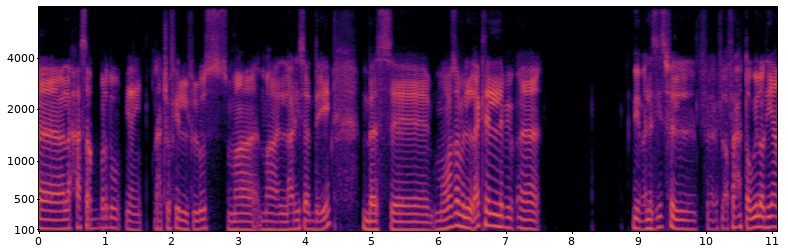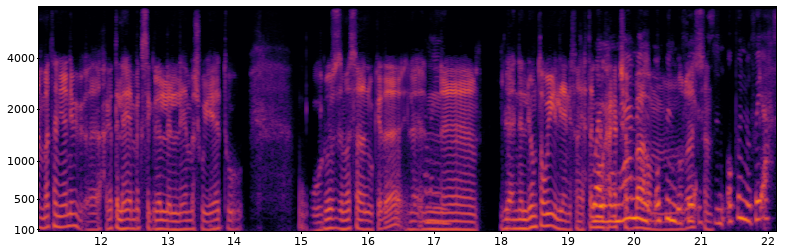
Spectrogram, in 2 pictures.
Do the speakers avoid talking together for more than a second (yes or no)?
no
